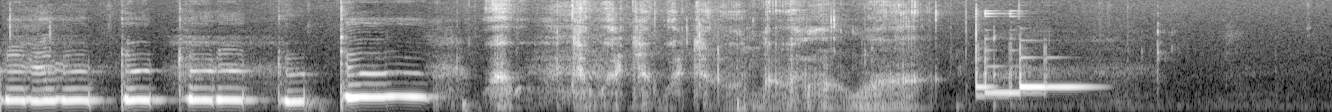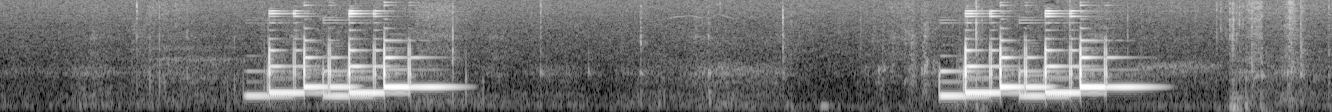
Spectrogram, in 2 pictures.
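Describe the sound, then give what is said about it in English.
An Instagram video call ringtone plays on a phone in three separate bursts of a quick, stepped, bright chime pattern, with silent gaps between them. Talking and rustling come before the first burst. “It's actually just Instagram face caller.”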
